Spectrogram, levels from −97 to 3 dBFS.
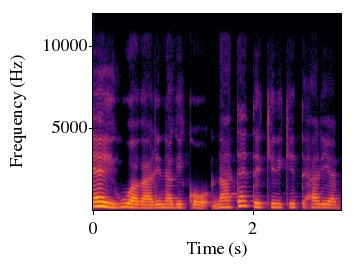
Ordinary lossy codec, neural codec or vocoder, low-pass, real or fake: none; autoencoder, 48 kHz, 128 numbers a frame, DAC-VAE, trained on Japanese speech; 10.8 kHz; fake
